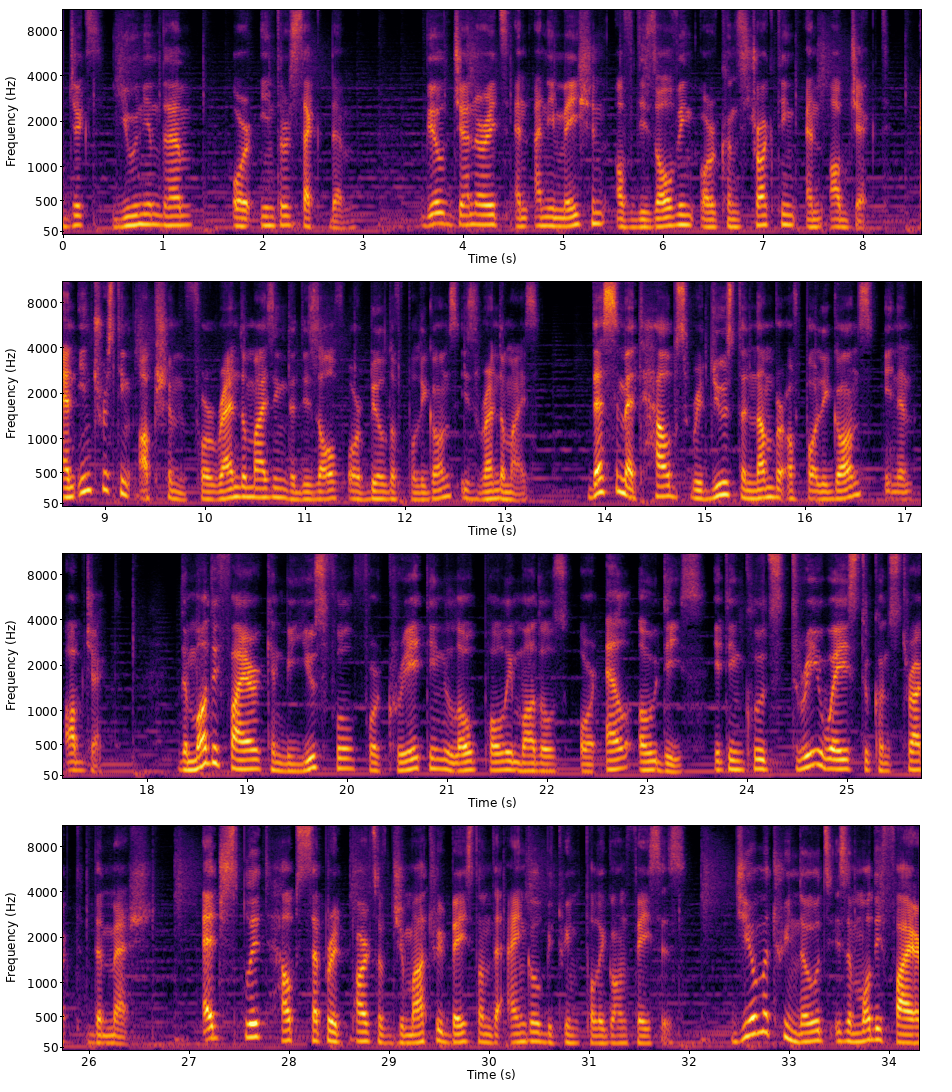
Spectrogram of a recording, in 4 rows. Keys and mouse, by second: 0.4 middle click, 1.8 click, 2.0-3.0 middle drag, 3.9-8.6 drag, 9.6 click, 10.2-13.5 drag, 14.0 shift+middle click, 14.4 middle click, 15.1-19.4 shift+drag, 19.8 click, 21.4 click, 21.8 click, 22.1 click, 22.7 click, 23.0 click, 23.6 click, 23.9-25.4 drag, 25.9 middle click, 26.6 middle click, 27.0 middle click, 27.7 click, 28.4 middle click, 28.6 Tab, 28.8 Tab, 29.0 3, 29.1 middle click, 29.5 g, 30.2 g, 30.6 click, 30.8 g, 31.3 middle click, 32.6 click, 33.1 middle click, 33.5 click.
